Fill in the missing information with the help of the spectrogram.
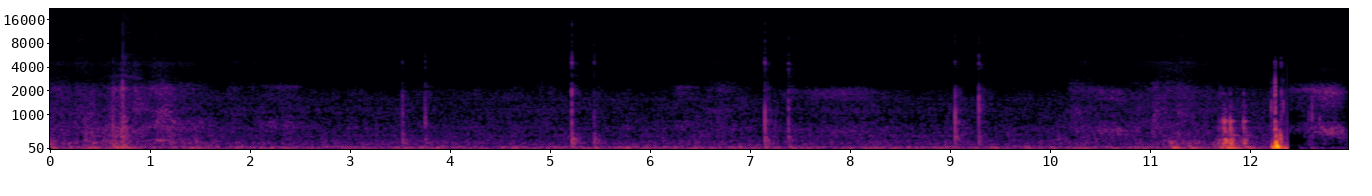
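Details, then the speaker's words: Abdominal percussion during a focused nursing abdominal assessment, percussing liver borders and spleen listening for dullness: soft, sharp finger taps, often in pairs, every couple of seconds in a quiet room. "now i'm going to percuss the liver and feel for borders as well as percussing the spleen i'm listening for dullness"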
